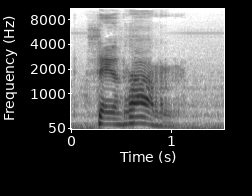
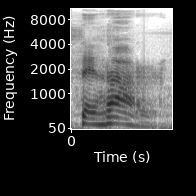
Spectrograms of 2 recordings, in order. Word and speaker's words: cerrar: So what you're doing is you're saying say rar.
